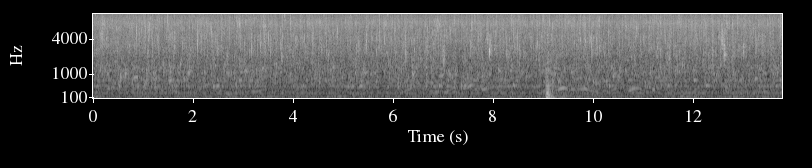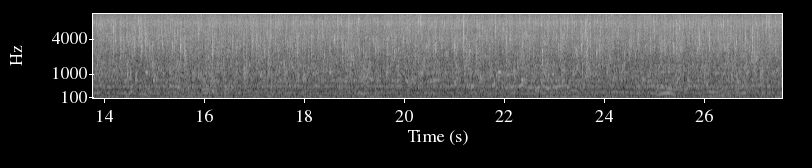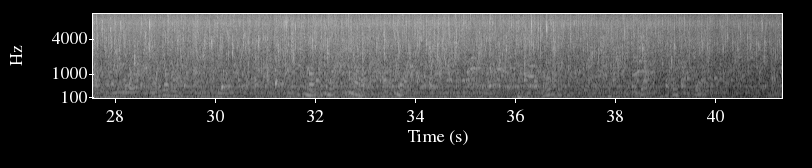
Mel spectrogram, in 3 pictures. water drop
9.0 9.8

